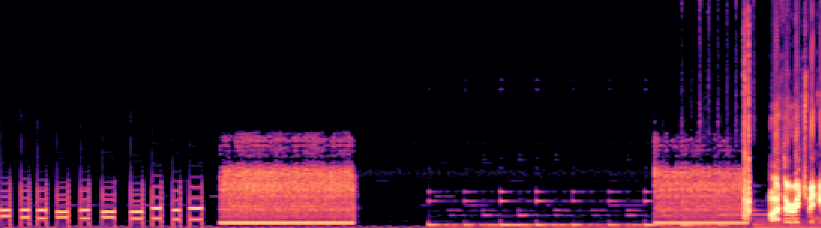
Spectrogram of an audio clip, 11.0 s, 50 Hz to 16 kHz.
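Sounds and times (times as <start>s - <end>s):
desk phone buzzy electronic ringing: 0.0s - 4.8s, 5.7s - 10.9s
desk phone dialing beeps: 0.0s - 4.8s, 6.2s - 10.1s
speech: 10.3s - 10.9s.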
